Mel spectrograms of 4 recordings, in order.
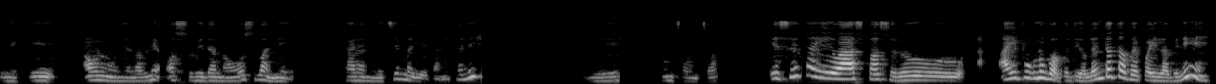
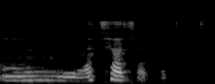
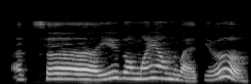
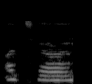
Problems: none marked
